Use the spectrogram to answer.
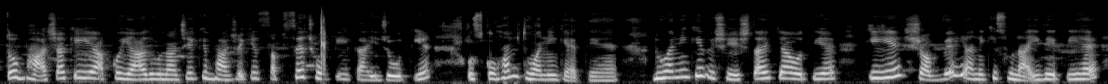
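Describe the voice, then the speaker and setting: A woman teacher going quickly through exam revision points, listing definitions and checking in with the class as she goes. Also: on the high side, animated, darkish tone, dry recording.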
